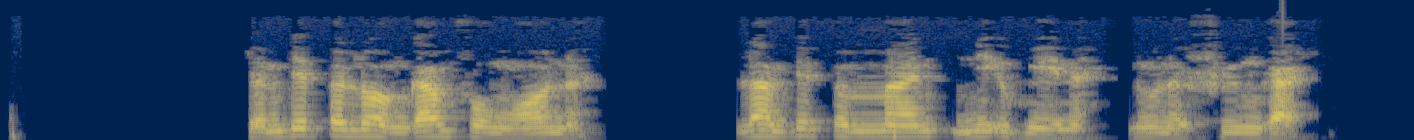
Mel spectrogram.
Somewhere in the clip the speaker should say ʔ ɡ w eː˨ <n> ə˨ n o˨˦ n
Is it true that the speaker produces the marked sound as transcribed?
yes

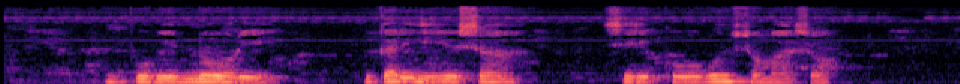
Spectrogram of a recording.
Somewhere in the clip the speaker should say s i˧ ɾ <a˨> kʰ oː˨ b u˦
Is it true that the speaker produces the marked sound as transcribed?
no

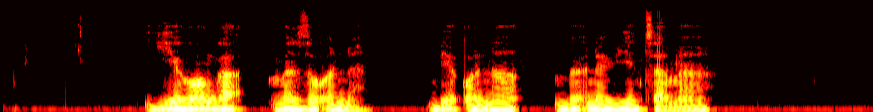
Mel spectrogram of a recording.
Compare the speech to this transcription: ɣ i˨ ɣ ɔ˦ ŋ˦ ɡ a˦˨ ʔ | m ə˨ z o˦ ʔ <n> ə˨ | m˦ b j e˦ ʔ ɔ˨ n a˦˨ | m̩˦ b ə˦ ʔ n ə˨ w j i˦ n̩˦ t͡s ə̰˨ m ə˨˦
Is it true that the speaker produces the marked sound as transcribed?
yes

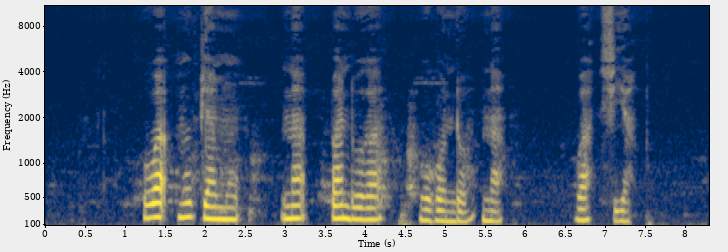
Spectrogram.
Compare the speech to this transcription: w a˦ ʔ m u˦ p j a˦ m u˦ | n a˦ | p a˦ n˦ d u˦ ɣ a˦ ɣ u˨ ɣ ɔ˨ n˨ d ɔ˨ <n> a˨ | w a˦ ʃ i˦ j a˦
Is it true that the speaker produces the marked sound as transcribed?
yes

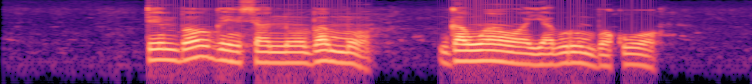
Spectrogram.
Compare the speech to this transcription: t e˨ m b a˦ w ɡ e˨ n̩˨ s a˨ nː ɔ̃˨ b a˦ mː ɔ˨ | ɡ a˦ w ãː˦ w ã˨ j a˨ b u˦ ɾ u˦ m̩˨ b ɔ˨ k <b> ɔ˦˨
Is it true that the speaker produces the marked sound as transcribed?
no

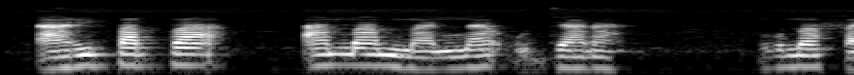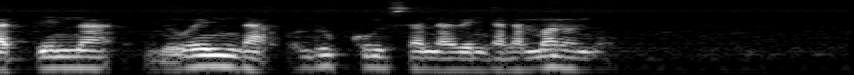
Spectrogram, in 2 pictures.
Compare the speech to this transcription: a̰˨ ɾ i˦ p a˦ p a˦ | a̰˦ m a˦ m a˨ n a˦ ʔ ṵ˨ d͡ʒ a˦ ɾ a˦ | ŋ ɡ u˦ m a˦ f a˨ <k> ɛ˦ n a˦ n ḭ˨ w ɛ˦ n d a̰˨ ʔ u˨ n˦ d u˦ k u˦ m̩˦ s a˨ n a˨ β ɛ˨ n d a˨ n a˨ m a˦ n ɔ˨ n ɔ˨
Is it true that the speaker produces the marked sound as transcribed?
no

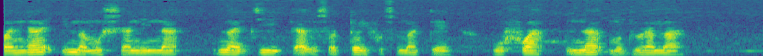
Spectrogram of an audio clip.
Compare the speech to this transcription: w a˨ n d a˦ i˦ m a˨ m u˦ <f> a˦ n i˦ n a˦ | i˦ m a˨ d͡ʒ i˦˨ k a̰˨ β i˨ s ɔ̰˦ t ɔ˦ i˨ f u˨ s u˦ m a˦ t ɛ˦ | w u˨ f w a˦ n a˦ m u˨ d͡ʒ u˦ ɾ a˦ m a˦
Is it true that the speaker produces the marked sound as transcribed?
no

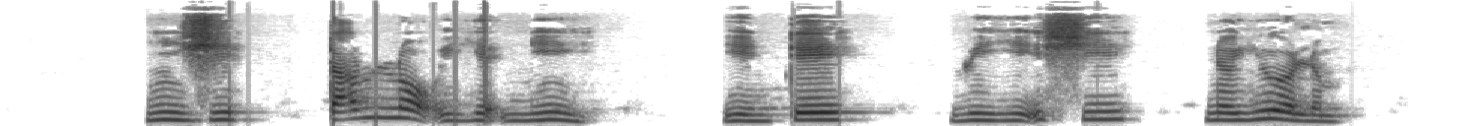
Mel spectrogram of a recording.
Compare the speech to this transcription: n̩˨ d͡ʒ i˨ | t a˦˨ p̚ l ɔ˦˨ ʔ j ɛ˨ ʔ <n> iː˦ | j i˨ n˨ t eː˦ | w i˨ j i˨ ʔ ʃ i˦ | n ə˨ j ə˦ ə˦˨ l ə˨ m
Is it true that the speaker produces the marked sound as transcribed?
yes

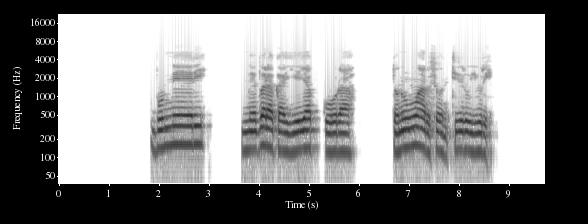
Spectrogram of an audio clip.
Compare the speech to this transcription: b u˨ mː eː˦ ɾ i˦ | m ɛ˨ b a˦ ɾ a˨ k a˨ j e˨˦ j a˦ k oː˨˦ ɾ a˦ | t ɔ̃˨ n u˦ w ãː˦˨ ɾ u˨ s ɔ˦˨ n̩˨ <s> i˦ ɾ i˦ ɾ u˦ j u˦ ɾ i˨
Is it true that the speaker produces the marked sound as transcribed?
no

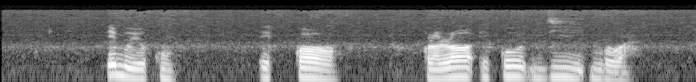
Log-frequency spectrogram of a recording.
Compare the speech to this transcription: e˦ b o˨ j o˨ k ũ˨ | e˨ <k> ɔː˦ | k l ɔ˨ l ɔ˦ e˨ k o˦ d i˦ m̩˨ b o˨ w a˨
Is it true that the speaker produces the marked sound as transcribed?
yes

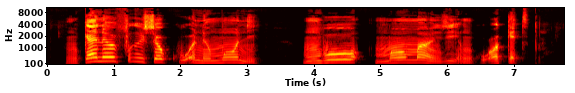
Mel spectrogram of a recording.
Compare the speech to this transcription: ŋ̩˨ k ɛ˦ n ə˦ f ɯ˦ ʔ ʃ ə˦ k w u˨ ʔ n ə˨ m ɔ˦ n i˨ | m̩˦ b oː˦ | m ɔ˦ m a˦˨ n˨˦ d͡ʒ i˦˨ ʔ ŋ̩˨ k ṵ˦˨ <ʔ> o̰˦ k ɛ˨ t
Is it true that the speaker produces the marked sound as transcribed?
yes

